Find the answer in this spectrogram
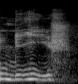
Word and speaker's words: niche: It's The either correct pronunciation of niche can be either niche or niche. a niche. I like to say niche.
